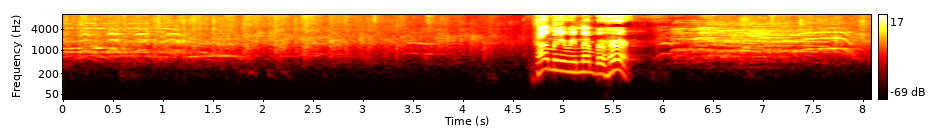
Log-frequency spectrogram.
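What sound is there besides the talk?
audience applause and cheering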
